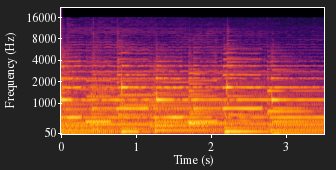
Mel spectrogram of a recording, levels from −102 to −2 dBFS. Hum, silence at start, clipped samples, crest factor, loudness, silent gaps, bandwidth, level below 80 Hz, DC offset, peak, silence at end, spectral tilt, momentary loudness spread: none; 0 s; under 0.1%; 16 dB; -16 LUFS; none; 11.5 kHz; -32 dBFS; under 0.1%; 0 dBFS; 0 s; -7 dB/octave; 3 LU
